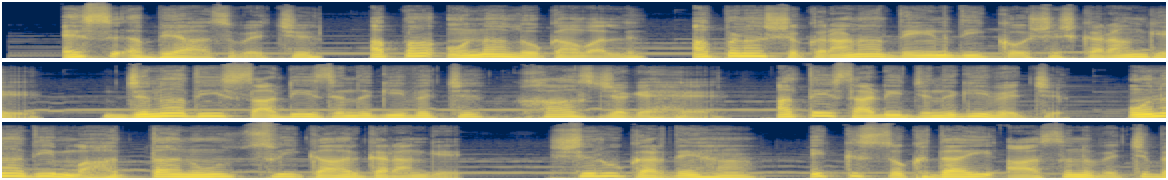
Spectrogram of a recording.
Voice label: punjabi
